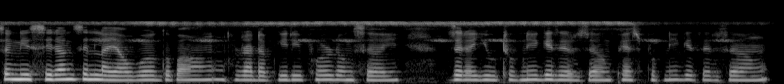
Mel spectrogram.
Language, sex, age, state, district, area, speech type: Bodo, female, 45-60, Assam, Chirang, rural, spontaneous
